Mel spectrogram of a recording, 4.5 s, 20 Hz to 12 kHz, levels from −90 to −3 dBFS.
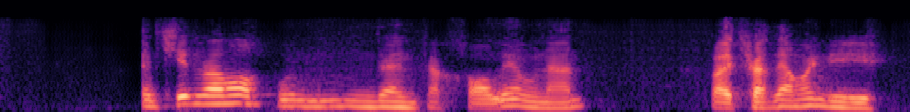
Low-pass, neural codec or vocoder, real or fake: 7.2 kHz; codec, 16 kHz, 0.5 kbps, X-Codec, HuBERT features, trained on general audio; fake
